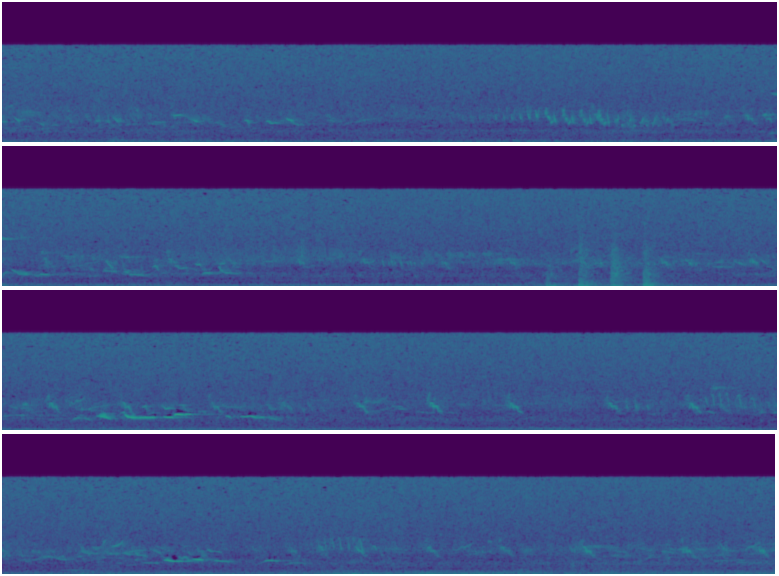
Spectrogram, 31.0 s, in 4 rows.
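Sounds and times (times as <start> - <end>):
small birds chirping: 0.0 - 30.9
brief knock: 13.2 - 14.5.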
